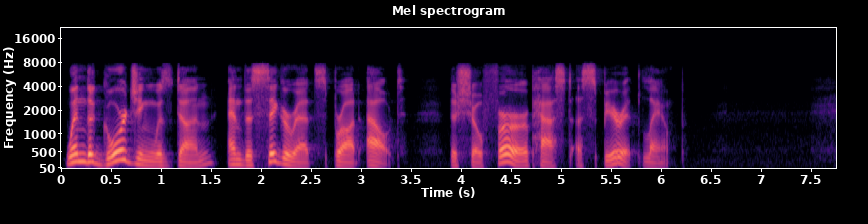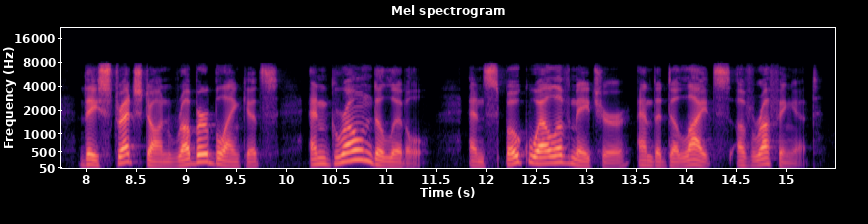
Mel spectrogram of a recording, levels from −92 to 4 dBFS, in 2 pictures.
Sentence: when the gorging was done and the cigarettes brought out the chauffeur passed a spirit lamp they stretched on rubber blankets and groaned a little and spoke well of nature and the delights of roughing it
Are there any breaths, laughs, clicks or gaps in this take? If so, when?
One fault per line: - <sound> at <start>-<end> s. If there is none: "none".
none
